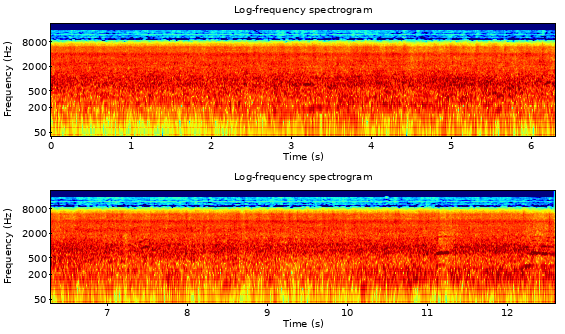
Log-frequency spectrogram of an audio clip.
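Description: Heavy rain and hail pelting down in a hailstorm: a dense, steady hiss of falling water and ice that does not let up.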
